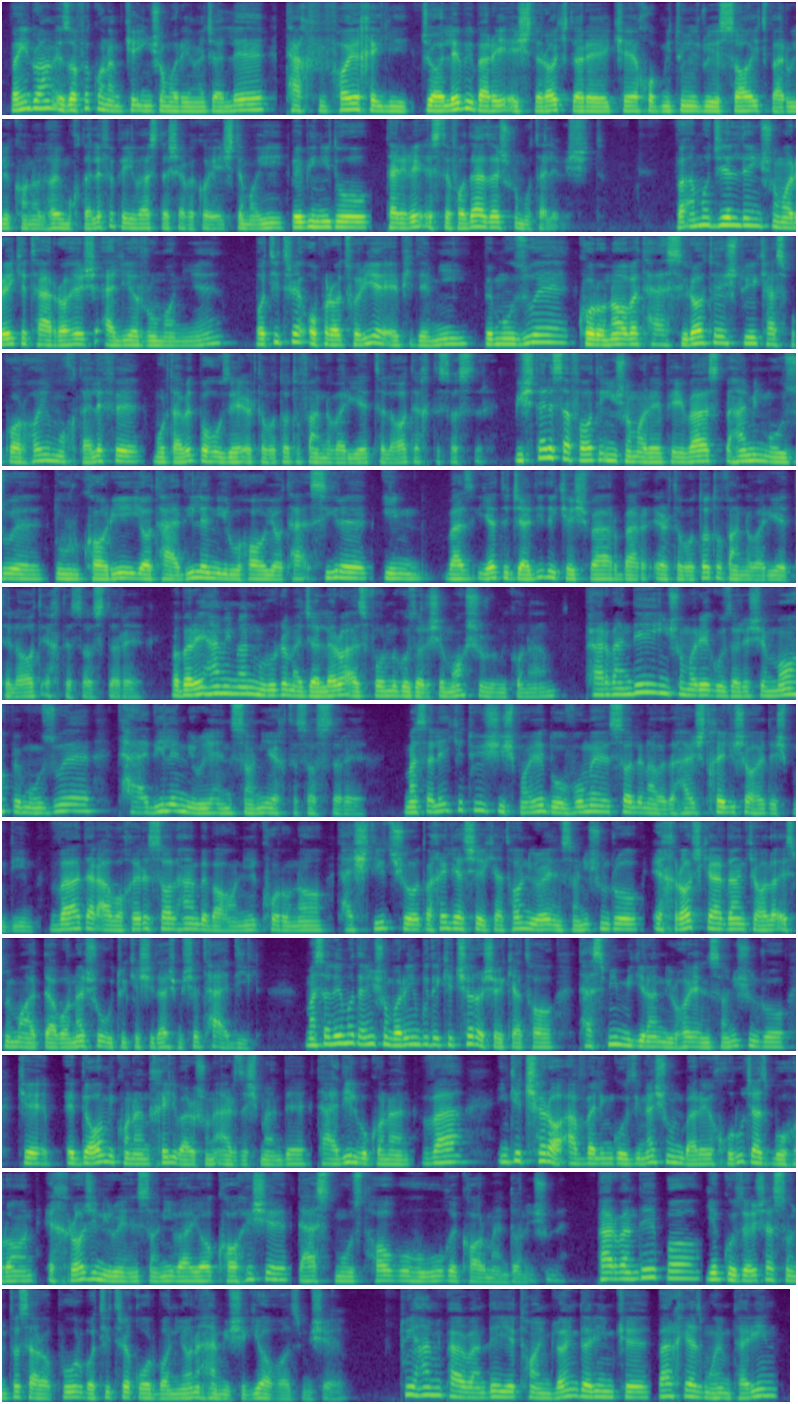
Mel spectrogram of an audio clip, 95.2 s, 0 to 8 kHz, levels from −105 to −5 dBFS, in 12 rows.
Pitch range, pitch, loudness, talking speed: 120-150 Hz, 130 Hz, -27 LUFS, 145 wpm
